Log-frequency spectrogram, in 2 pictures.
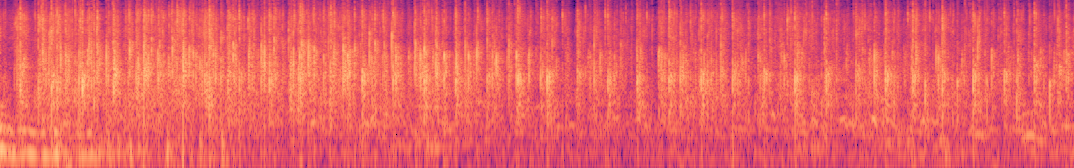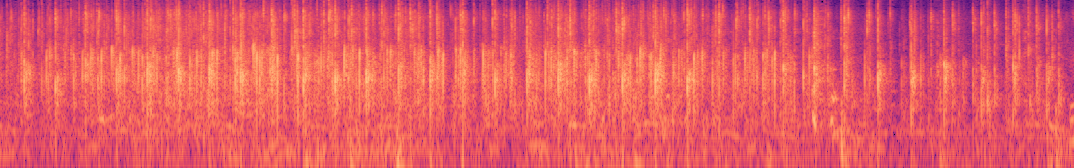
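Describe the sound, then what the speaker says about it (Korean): Audience at a Korean film screening welcomes the actors with long, sustained applause, a dense roar of clapping hands that holds for nearly half a minute with little change, close and loud throughout. "박수로 모셔주시면 감사합니다"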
